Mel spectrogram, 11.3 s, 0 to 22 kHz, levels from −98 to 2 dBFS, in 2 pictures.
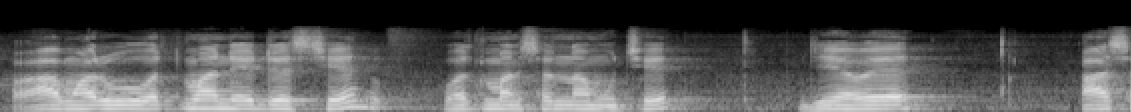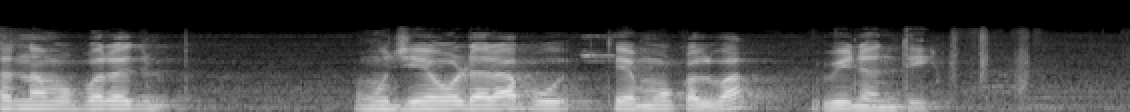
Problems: none marked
